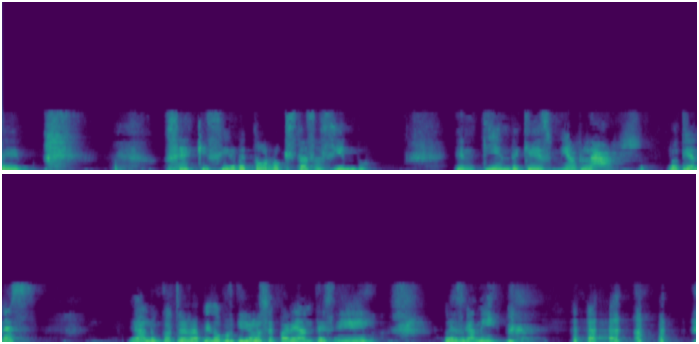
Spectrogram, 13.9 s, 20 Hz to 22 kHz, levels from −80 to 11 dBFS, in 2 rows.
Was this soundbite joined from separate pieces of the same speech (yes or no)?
yes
